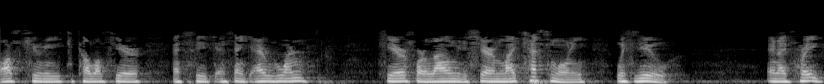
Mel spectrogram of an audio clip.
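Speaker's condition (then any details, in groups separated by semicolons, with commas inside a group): Cleft palate; congenital cleft palate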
